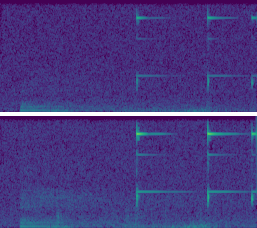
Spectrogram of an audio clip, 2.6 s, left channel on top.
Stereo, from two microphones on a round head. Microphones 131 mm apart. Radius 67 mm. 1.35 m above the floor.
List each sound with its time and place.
0.2 s a bicycle bell: 70° right (ahead or behind)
